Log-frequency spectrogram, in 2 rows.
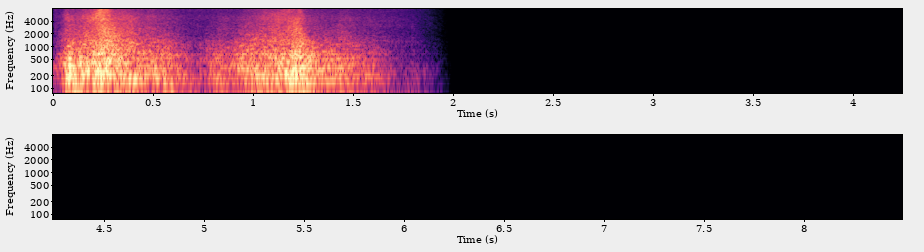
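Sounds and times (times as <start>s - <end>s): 
fire staff fire sound effects: 0.0s - 1.9s.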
